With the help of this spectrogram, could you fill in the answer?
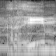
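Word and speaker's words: ह्रीं: मकार का उच्चारण होगा तो अनुस्वार के बाद में कुछ है नहीं तो आप उसको अम बोलेंगे रिंग नहीं बोलेंगे रीम बोलेंगे क्लिंग नहीं बोलेंगे क्लीम बोलेंगे अ यह व्याकरण का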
